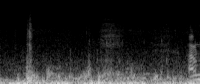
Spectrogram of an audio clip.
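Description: Wind buffeting a camera microphone on an open boat deck, a steady low rumble, with a sharp knock just after the start.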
